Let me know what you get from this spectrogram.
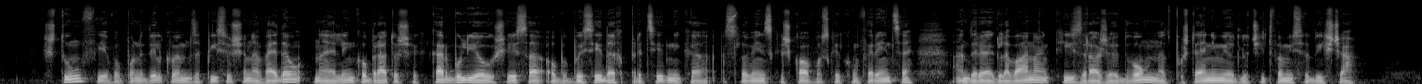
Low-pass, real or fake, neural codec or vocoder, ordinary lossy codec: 19.8 kHz; fake; vocoder, 44.1 kHz, 128 mel bands every 512 samples, BigVGAN v2; none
